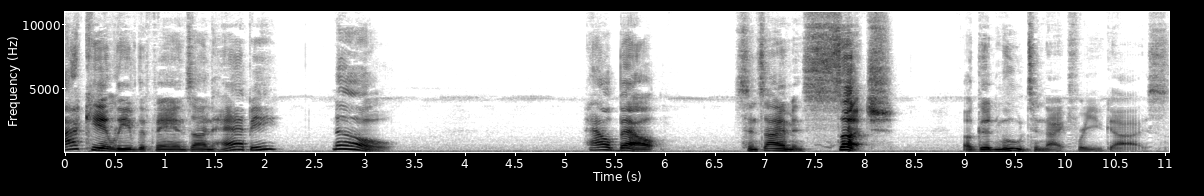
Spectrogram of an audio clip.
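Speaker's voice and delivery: play-acted heavy sarcasm with swooping pitch. Acting out a wrestling promo for Bray's character: sarcastic Bray promo. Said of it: "Completely sarcastic".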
